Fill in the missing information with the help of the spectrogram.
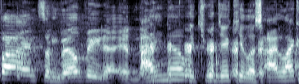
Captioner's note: laughter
